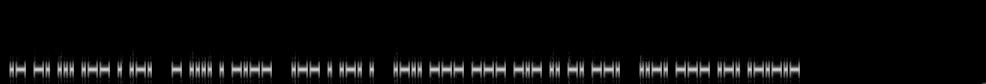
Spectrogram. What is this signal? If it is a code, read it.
Morse code, heard as a keyed tone, about 40 wpm, 700 Hz. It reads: ANSWER THEY WERE LOOKING FOR.
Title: Sentences from Top 1000 Words - Review Part 6 - 40wpm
